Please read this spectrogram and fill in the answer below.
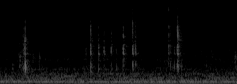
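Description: Faint, light clicks from a hot glue gun being squeezed to push out glue: a few scattered sharp clicks, several close together in the second half, over a low steady hum.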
